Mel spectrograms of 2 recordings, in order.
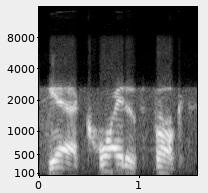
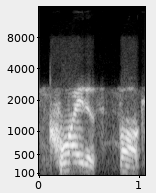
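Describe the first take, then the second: First: Slow emphatic repeat. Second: Said in the usual way. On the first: Shown as a demonstration. On the radio to mates, slow emphatic repeat.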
